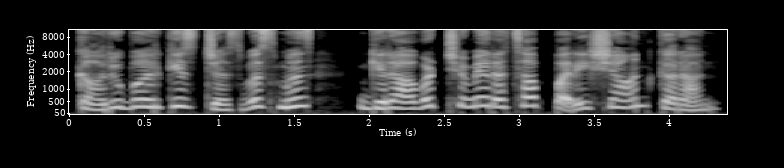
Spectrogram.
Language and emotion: Kashmiri, fearful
